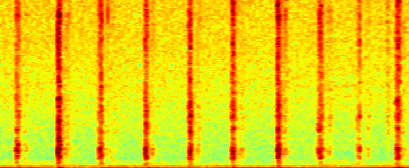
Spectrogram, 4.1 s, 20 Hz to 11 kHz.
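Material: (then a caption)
Canvas. A bristle brush stipples grey paint onto a small canvas panel with repeated light taps. Ten short, dry ticks with a bright edge and a mid-range body around 1 kHz come at a loose, uneven rhythm. A steady low hum sits underneath.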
